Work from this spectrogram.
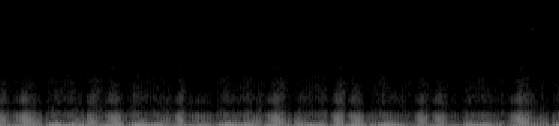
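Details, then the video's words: Purring from a kitten, a low, even rumble broken into rhythmic in-and-out breath phases just under a second apart, steady throughout. "Kitten Purring"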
